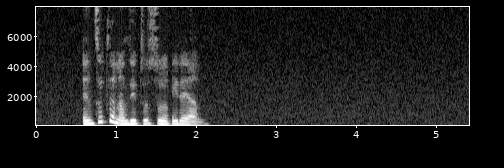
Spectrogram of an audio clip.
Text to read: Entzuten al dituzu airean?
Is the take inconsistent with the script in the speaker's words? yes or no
no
